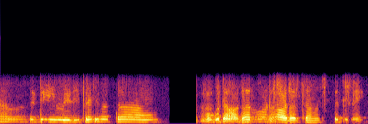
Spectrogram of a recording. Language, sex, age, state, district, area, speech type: Odia, female, 30-45, Odisha, Kendujhar, urban, conversation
